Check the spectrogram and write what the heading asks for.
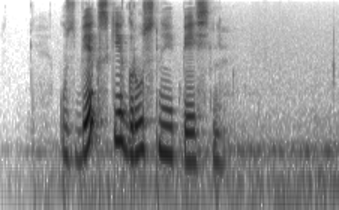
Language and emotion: Russian, positive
